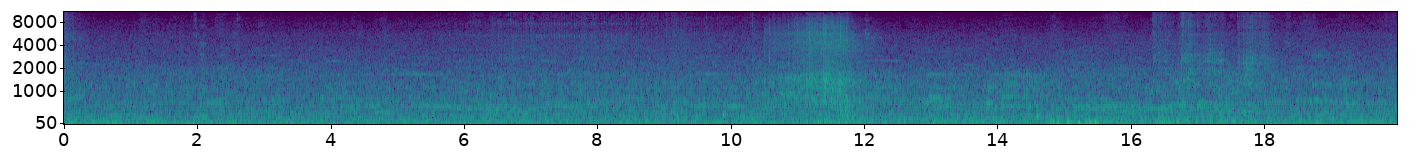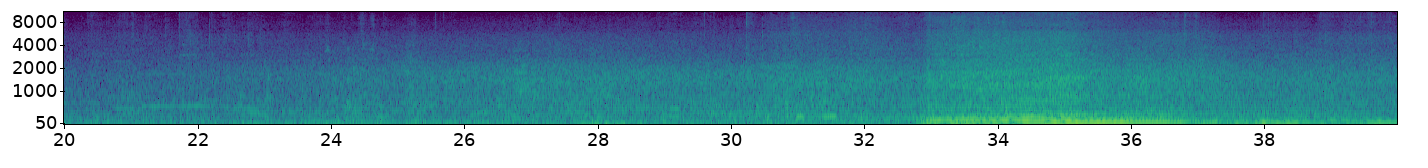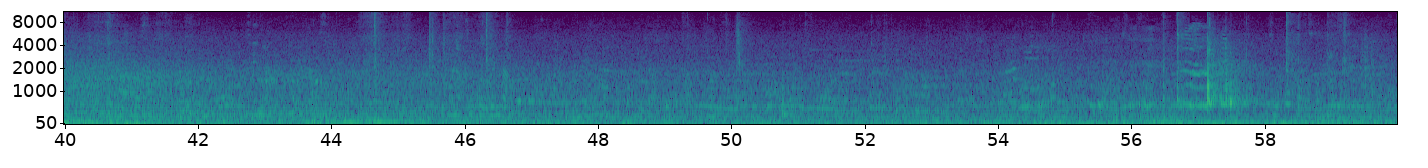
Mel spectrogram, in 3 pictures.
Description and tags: Residential neighborhood - Stereo Ambience
A residential neighborhood, distant street cafe, lazy street, summer in the city
ambiance, ambience, ambient, atmo, atmos, atmosphere, background, background-sound, field-recording, stereo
